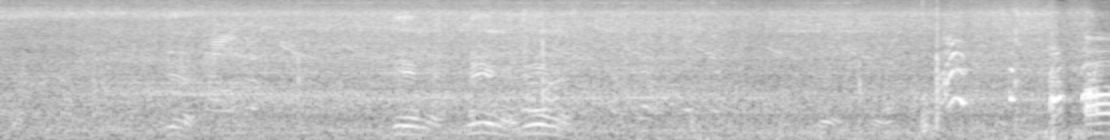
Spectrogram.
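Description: Young women talk and laugh nearby, outdoors.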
